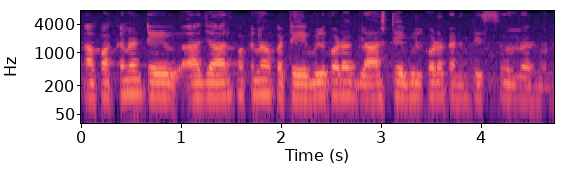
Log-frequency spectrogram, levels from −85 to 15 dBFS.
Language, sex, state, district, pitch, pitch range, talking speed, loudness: Telugu, male, Andhra Pradesh, Manyam, 120 Hz, 115-120 Hz, 175 wpm, -16 LUFS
